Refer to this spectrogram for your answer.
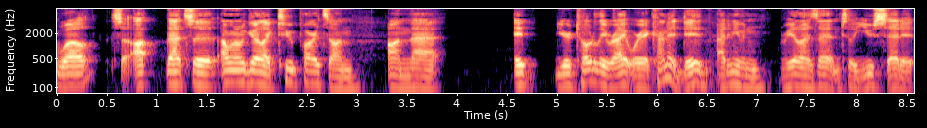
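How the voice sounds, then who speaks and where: He has an ordinary speaking voice and a medium pitch. The man speaks at a moderate pace, his pitch varying in an ordinary way. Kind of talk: casual chat. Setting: video call. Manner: joking.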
